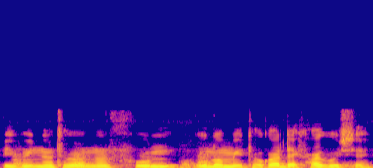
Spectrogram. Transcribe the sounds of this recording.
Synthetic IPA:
b̥ibʱinːɔdʱɔɹɔnɔɹpʰululomitʰɔkadɛkʰaɡojsɛ

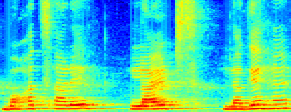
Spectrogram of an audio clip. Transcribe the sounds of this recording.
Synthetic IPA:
bɐɦʊt̪saːɾelaːɪʈs | lɐɡeɦɛ̃

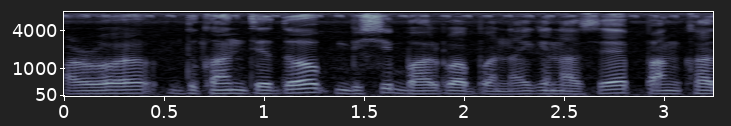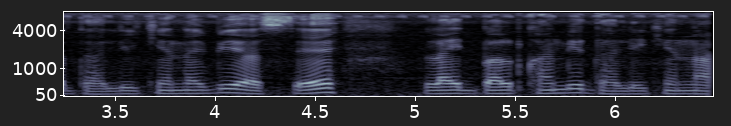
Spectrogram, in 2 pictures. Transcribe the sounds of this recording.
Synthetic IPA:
aɹɔd̪ukant̪ɛt̪̬ɔbisibʱalbabɔnajkɛnasɛpaŋkʰad̪ʱalikɛnabiasɛ | lajt̚balp̚kʰanbʱid̪ʱalikɛna

